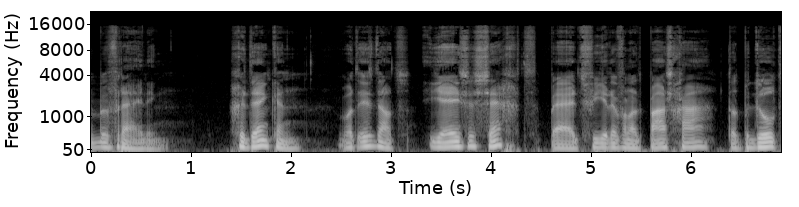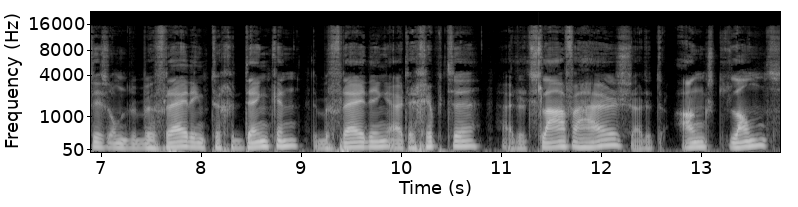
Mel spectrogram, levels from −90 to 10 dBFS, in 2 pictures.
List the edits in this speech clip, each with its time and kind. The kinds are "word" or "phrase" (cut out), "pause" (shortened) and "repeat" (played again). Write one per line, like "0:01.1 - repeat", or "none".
0:01.0 - pause
0:03.3 - pause
0:09.1 - pause
0:10.9 - pause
